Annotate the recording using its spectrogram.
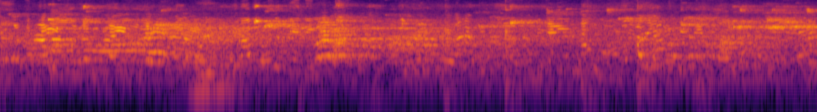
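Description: A basketball bouncing on the court floor during play, among the shouts and chatter of players and spectators, echoing in a large roofed court.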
